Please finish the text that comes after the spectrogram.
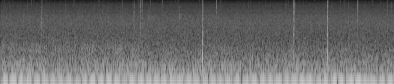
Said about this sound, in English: Save the crackling of the fire, the pouring of the rain.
